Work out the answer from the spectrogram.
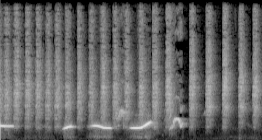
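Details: Whistled phrases from a cockatiel practising "Kotori no Uta", slurred notes rising and falling, then mostly a steady rhythmic rubbing sound about twice per second taking over.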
